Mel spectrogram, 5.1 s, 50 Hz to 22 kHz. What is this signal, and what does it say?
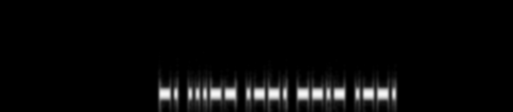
Morse code, heard as a keyed tone, about 33 wpm, 700 Hz. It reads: N3PQP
